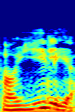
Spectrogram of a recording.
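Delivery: Thargelia with the "ye" syllable stressed. Teaching how to pronounce the greek word thargelia, stress on the ye syllable. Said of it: "with the emphasis on the ye part".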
